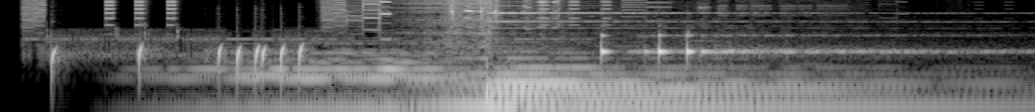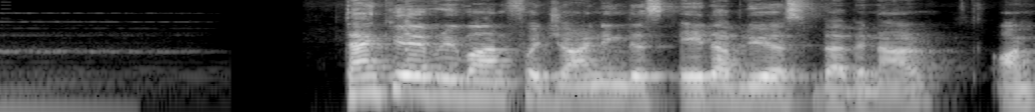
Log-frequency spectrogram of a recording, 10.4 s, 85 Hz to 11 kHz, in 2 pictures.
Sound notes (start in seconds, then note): 0.1 graphics popping; 0.2 graphics beeping; 1.6 logo chiming; 2.4 bright music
